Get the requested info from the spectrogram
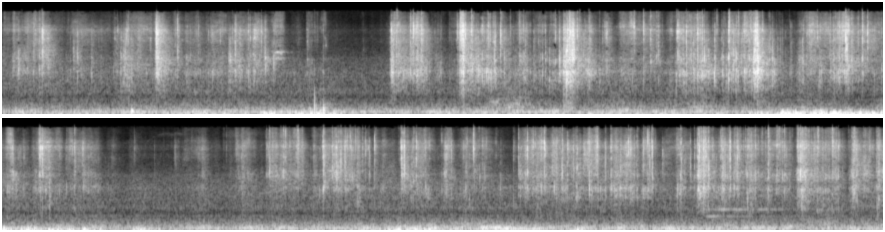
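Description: Sheets of white florist's wrapping paper being handled, folded and crinkled around a bouquet: irregular crackling and rustling, louder in some stretches and lighter in others.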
